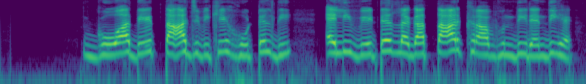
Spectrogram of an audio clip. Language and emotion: Punjabi, disgusted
